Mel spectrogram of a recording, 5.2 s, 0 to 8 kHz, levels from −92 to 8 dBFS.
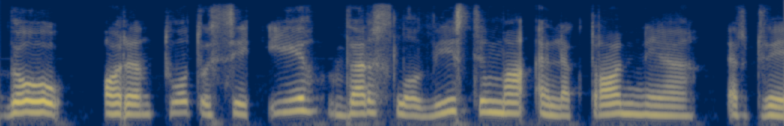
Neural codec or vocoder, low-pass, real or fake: codec, 16 kHz, 2 kbps, FunCodec, trained on LibriTTS, 25 frames a second; 7.2 kHz; fake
